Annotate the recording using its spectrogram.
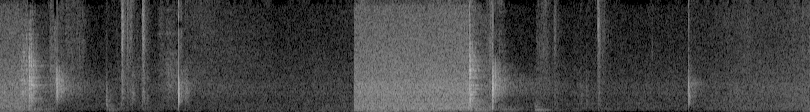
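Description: Snooker balls clicking: a handful of sharp, separate clicks from cue tip on cue ball and ball striking ball, spread over the first second and a half, with a lone click later. A noisy burst of about a second comes in the middle, with two more clicks inside it.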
